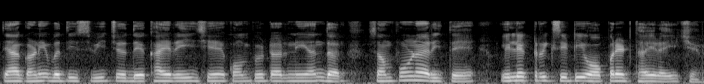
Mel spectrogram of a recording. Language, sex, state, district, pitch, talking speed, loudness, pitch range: Gujarati, male, Gujarat, Gandhinagar, 155 Hz, 155 wpm, -16 LUFS, 150-160 Hz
